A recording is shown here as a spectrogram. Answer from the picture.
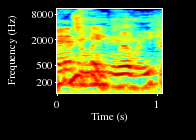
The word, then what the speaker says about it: Evangeline Lilly: I kind of can't stand Evangeline Jilly. I just really butchered Evangeline Lilly.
